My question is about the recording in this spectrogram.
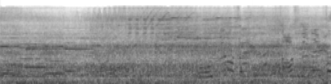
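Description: Steady din of a pachislot hall: a dense wash of noise from many slot machines, with scattered electronic jingles and sound effects, while the player's machine spins its reels.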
